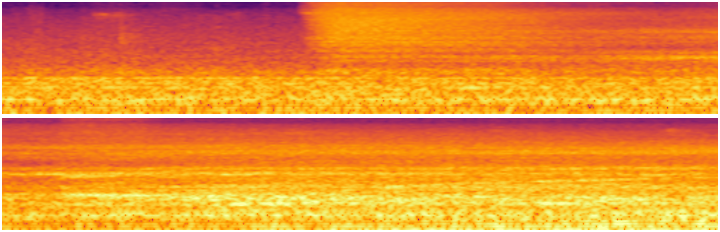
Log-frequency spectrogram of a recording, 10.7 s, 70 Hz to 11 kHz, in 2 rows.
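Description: Taiwan Railway EMU900 electric commuter train pulling away from a platform. About two seconds in comes a sudden hiss of air. From about six seconds the motor whine rises and the running sound grows as the train gathers speed.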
